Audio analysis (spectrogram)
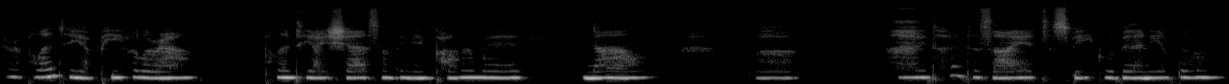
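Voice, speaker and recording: A woman playing a lonely, newly turned young female vampire in a soft, breathy, whispered ASMR roleplay, wistful and gentle. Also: high voice. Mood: lonely, hesitant. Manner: slow, hushed, wistful, gentle pauses.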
